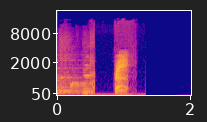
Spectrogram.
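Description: Background music that cuts off about half a second in, followed by a single short, loud duck-like quack whose pitch rises and falls.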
